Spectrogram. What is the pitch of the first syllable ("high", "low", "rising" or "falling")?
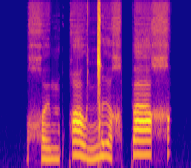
low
